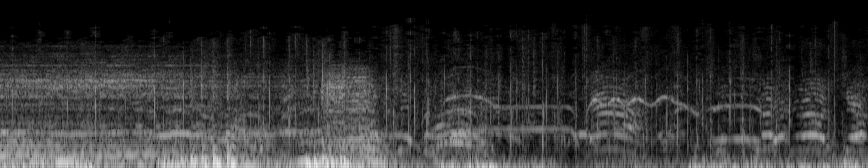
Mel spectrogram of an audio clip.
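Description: Live rock band with electric guitar and drum kit ending a song: held chords and heavy drum hits build and stop about four seconds in. Then the listeners whoop and shout.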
